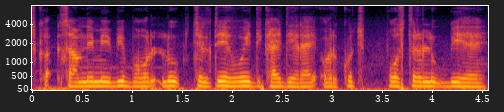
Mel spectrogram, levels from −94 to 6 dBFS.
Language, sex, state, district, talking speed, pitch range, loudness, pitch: Hindi, male, Arunachal Pradesh, Longding, 225 wpm, 140-160 Hz, -14 LUFS, 150 Hz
